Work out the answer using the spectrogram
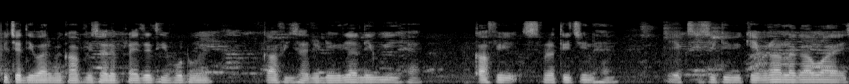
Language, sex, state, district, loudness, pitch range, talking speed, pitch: Hindi, male, Rajasthan, Bikaner, -22 LUFS, 100-110 Hz, 185 wpm, 105 Hz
